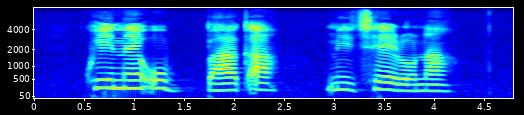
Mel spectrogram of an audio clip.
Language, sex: Venda, female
